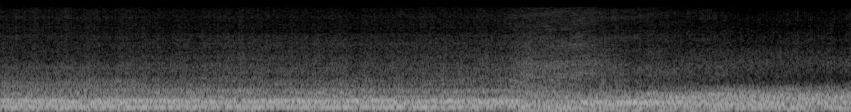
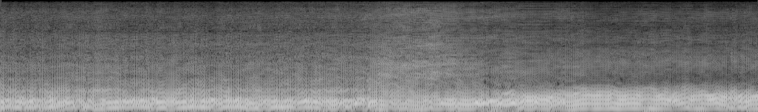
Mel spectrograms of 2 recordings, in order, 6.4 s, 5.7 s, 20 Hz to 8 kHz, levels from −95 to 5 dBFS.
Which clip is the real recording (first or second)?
first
